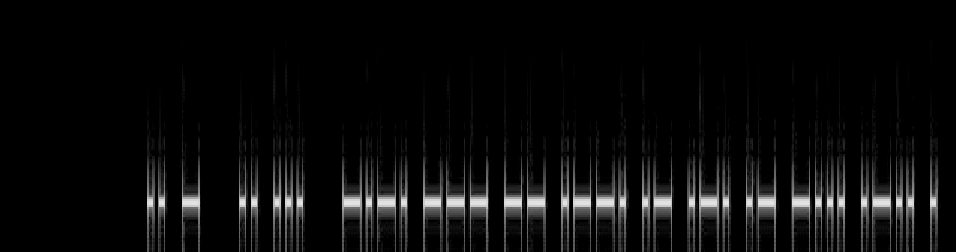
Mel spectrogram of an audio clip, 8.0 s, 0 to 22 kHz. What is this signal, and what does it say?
Morse code, heard as a keyed tone, about 25 wpm, 700 Hz. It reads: IT IS COMPARABLE
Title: A Sound Of Thunder 25wpm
